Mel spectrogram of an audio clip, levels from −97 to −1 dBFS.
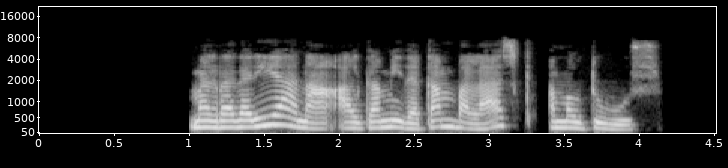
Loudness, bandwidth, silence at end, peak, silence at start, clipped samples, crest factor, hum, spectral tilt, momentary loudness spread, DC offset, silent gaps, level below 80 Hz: -16 LUFS; 7.6 kHz; 0.4 s; -2 dBFS; 1 s; under 0.1%; 16 dB; none; -5.5 dB/octave; 8 LU; under 0.1%; 3.33-3.39 s; -60 dBFS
